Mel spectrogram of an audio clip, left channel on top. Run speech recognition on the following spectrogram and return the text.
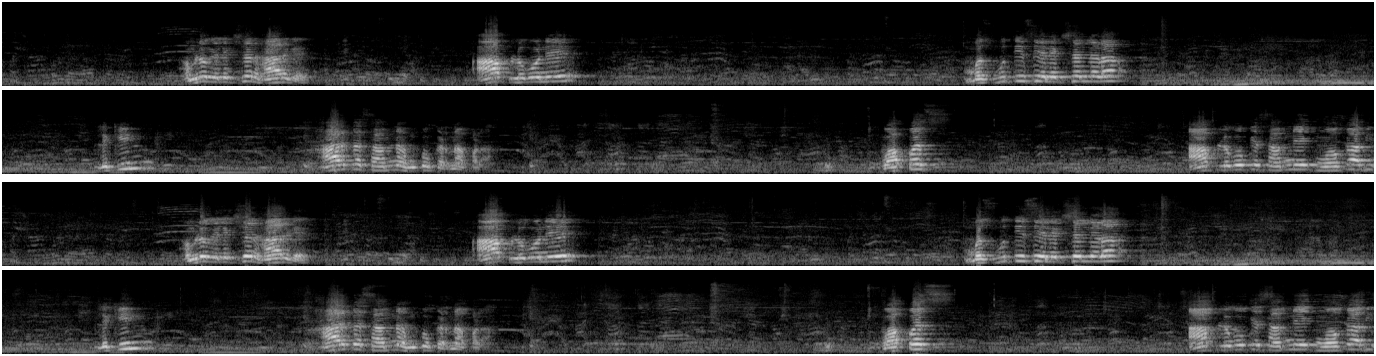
हम लोग इलेक्शन हार गए, आप लोगों ने मजबूती से इलेक्शन लड़ा, लेकिन हार का सामना हमको करना पड़ा। वापस आप लोगों के सामने एक मौका भी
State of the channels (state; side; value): normal; both; correlation 0.59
